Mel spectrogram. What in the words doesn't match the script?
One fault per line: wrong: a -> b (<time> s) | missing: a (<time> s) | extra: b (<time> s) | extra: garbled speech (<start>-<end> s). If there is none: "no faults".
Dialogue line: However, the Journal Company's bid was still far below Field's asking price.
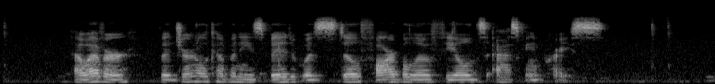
no faults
